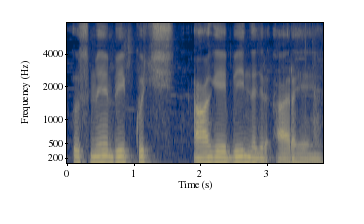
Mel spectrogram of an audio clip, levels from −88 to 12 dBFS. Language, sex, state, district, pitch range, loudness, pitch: Hindi, male, Uttar Pradesh, Hamirpur, 105-120 Hz, -24 LUFS, 115 Hz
